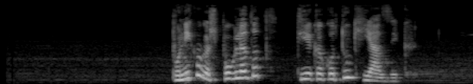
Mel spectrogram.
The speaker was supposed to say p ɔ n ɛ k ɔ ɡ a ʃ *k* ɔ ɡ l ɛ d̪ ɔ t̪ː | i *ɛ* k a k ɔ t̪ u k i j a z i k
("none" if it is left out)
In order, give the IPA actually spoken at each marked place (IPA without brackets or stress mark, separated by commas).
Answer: p, ɛ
